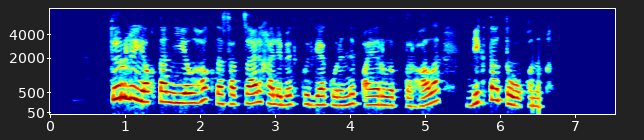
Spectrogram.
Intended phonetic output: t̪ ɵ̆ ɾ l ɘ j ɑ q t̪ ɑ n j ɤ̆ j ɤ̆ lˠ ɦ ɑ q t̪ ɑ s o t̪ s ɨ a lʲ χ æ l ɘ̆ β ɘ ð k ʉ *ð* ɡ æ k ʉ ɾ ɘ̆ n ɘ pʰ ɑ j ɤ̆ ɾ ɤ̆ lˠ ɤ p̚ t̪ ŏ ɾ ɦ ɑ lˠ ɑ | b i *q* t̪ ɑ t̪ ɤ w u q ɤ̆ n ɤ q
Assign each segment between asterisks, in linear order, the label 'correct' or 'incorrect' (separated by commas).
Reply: correct, incorrect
